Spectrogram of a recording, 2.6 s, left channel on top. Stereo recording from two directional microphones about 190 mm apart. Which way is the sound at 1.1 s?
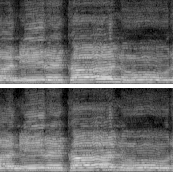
20° left (ahead or behind).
